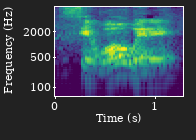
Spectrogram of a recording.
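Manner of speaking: Sewowere said slowly and loud, syllable by syllable; drawn out for the crowd to repeat; slow teaching pronunciation. Shown as a demonstration. Elder leading the crowd in a chant, slow call. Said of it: "call and repeat".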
